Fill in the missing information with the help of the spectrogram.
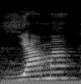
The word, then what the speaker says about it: llama: Und das Doppel-L wird zu einem J. Also ich würde dann sagen, se llama Katrin.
